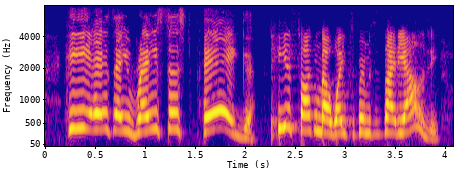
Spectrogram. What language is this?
English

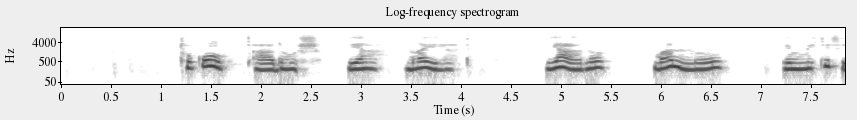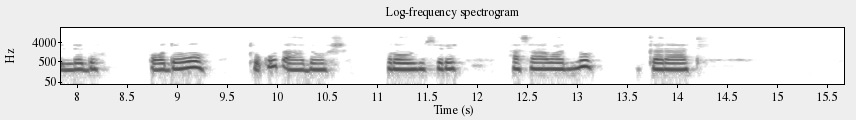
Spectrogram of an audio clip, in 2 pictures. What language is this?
Sidamo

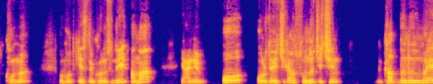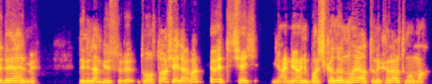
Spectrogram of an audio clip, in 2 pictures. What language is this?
Turkish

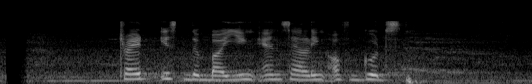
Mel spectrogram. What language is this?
Sundanese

